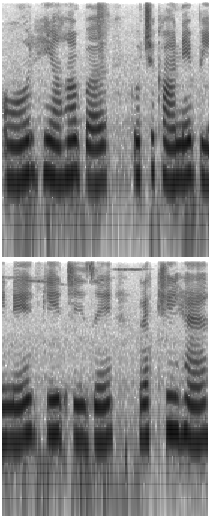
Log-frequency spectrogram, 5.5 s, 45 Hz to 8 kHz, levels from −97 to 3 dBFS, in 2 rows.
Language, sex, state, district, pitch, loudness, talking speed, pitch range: Hindi, female, Punjab, Pathankot, 220 Hz, -14 LUFS, 110 wpm, 210-235 Hz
